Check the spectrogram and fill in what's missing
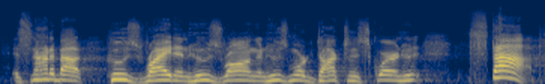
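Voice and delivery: loud, high preaching push; full-force preaching. Acted. Pastor preaching hard to the congregation, loud. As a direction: drive it home from the pulpit.

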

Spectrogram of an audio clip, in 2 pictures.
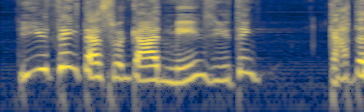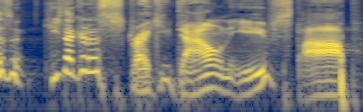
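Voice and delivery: preacher voicing Satan as he tempts Eve; Satan tempting Eve. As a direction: coax Eve like a smooth serpent, then cut off. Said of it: "that's what Satan said to Eve".

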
